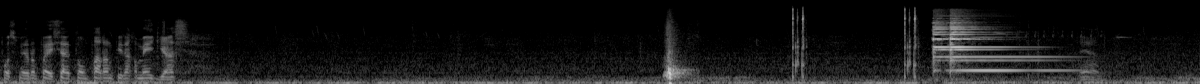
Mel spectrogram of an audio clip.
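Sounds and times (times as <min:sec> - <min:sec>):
bright bell ding: 0:09.4 - 0:11.0.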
